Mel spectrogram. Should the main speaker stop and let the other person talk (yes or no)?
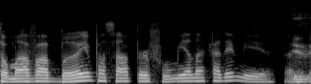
yes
